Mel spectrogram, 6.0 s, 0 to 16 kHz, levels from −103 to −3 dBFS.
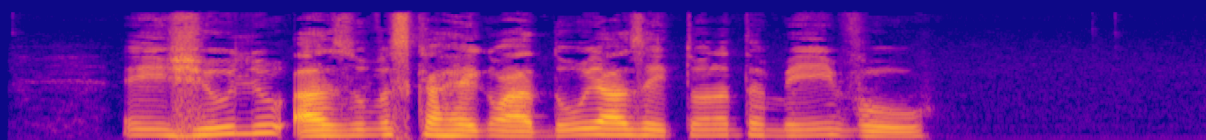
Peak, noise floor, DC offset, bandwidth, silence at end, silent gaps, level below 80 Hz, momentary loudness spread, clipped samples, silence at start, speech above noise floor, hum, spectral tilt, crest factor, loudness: -4 dBFS; -76 dBFS; under 0.1%; 11.5 kHz; 1.4 s; none; -62 dBFS; 11 LU; under 0.1%; 0.6 s; 52 dB; none; -5 dB/octave; 22 dB; -24 LUFS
